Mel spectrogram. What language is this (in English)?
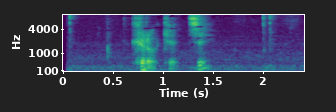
Korean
